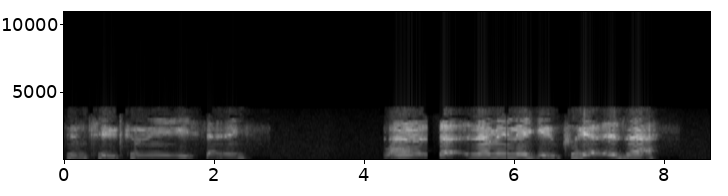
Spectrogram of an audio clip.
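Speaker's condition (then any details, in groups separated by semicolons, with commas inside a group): Cerebral palsy, severe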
